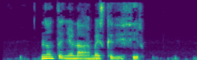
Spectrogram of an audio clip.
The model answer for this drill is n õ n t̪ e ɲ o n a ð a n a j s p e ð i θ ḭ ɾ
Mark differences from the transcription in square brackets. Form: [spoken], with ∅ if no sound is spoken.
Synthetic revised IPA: n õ n t̪ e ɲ o n a ð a [m] a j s [k] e ð i θ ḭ ɾ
